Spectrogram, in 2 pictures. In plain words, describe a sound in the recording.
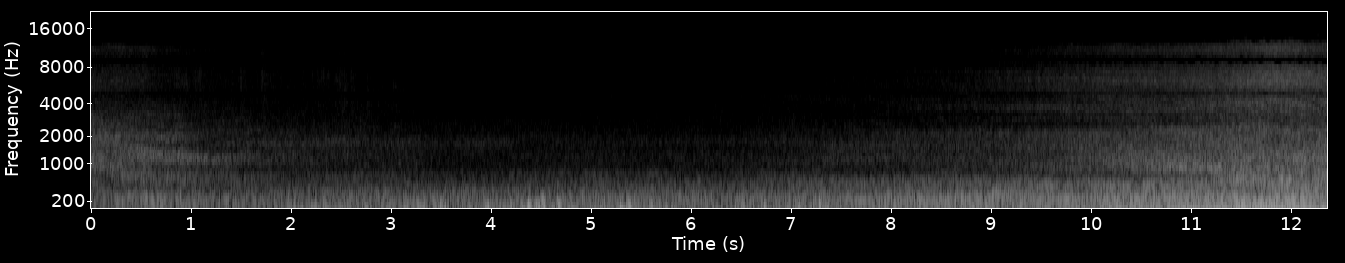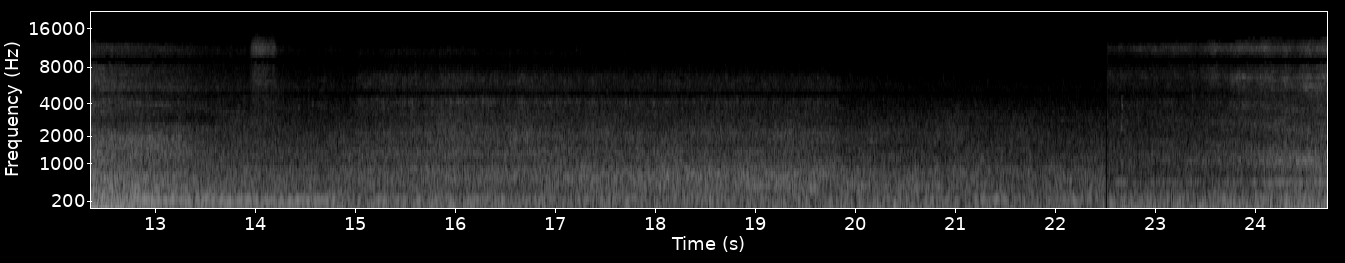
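A heavy truck engine rumbles as the truck approaches, grows louder as it passes close by, then fades away.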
